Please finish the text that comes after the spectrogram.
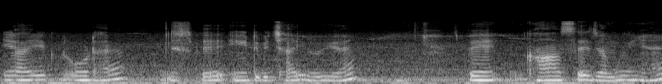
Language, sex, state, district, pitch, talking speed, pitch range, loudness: Hindi, female, Chhattisgarh, Balrampur, 195 Hz, 125 wpm, 185-210 Hz, -16 LUFS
